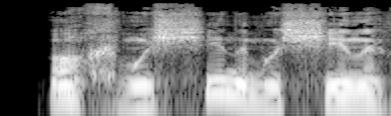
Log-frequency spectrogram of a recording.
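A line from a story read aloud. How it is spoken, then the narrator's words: Sighing. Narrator (Russian): вздохнула миссис Оливер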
